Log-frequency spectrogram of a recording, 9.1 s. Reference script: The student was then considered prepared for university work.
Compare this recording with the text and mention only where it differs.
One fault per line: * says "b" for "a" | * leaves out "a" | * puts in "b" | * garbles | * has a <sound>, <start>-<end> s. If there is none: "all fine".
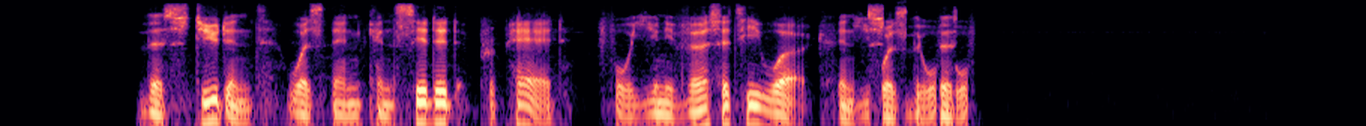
* garbles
